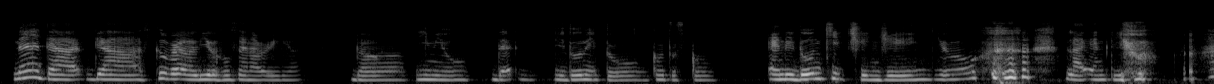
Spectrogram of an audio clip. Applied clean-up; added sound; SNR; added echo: neural separator model SepFormer DNS4.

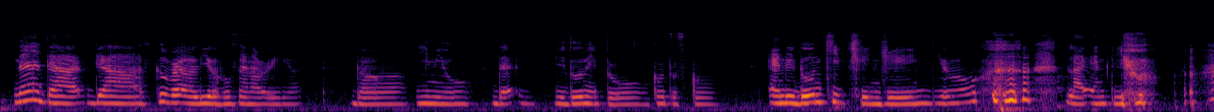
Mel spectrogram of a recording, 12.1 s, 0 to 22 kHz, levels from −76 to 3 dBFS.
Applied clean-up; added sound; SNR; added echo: none; none; none; none.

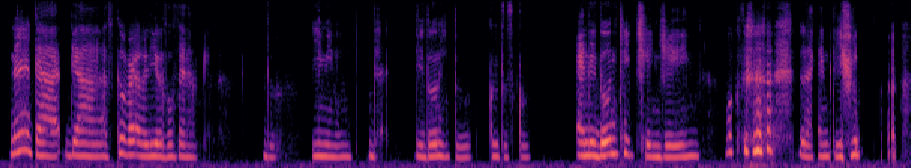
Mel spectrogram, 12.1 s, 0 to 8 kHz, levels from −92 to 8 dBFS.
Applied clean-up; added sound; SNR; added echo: neural diffusion model UNIVERSE++.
